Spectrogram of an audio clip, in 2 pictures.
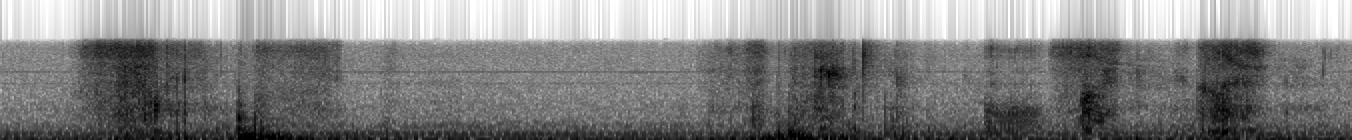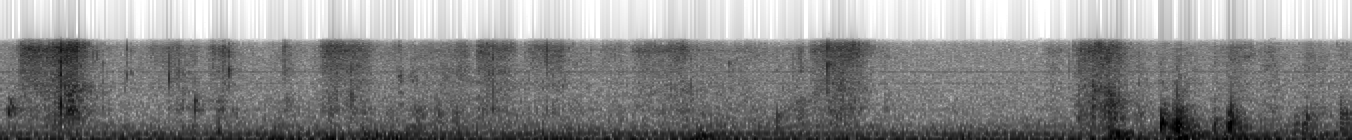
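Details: Boston Terrier named Dude snorting while playing with his many toys indoors; short broadband snorts and huffs in bursts, with louder clusters near the start, middle and end, and quieter rustling between.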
